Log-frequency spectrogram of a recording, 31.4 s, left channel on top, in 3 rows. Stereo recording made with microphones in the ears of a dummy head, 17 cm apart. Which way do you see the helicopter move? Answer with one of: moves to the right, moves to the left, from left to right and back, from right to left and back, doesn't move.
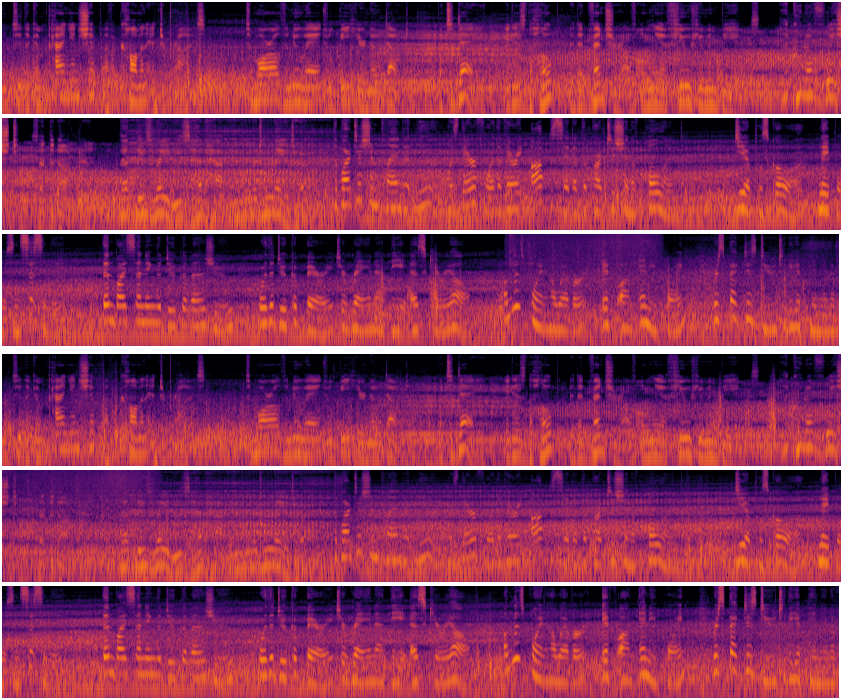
moves to the right.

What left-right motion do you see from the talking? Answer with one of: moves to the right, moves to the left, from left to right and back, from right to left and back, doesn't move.
moves to the right.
